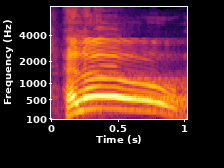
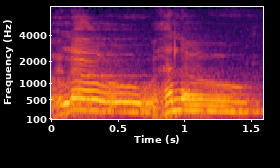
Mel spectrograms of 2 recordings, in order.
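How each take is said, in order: First: Loud, high drawn-out holler; calling into cave. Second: High, soft echoes of a call; imitated echo. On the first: Acted. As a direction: shout hello into a cave. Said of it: "standing at the mouth of the cave saying". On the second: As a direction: echo it back softly, high.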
